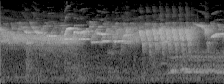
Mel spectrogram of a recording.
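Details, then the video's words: Yellow female canary, steady stream of high, thin twittering notes with quick rolling trills and short buzzy bursts, bright and continuous throughout, a faint hiss of background noise underneath. "CANARY BETINA KUNING"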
